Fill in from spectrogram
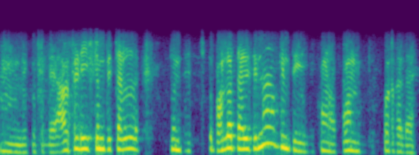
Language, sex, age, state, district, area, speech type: Odia, male, 18-30, Odisha, Koraput, urban, conversation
